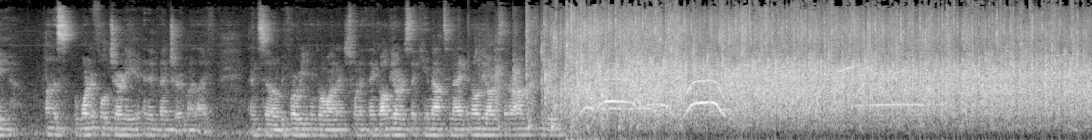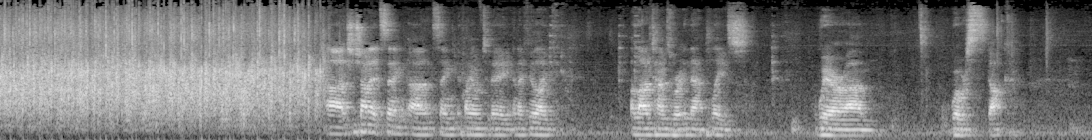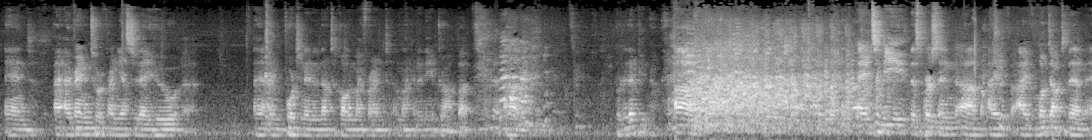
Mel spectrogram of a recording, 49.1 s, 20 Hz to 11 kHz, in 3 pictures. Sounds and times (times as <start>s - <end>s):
Applause: 7.5s - 21.3s.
